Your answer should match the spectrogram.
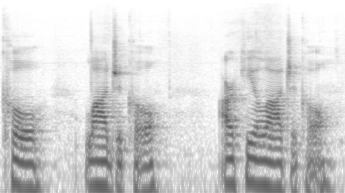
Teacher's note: we don't have much of a vowel there if there's any vowel it's going to be a short little reduced a sound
